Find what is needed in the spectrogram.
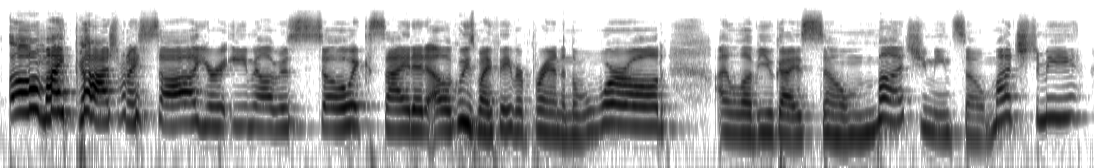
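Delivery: high, excited squeal easing into gushing praise; gushing fan. Retold or imitated. Customer thrilled to hear from her favorite brand, gushing.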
